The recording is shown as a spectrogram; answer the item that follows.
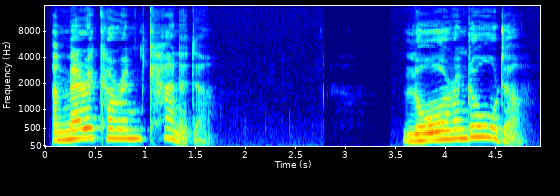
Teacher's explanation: Now let's look at intrusive R in British received pronunciation. This is the R sound an English speaker might place between two words where the first ends in a schwa or or, and the following word begins with a vowel sound.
